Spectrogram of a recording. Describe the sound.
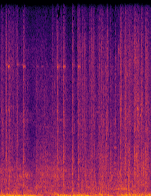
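Rapid machine-gun fire in a Doom video game: a dense, continuous stream of loud shots with crackling bursts that runs through the whole clip, with no talking.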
